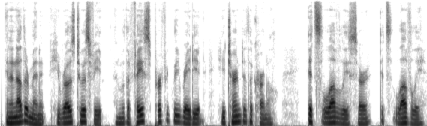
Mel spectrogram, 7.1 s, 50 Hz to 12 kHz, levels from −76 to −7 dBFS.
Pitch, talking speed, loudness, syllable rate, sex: 105 Hz, 200 wpm, -19 LUFS, 6.5 syllables/s, male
